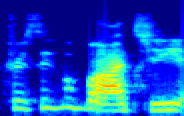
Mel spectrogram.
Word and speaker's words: Chrissy Goobache: yeah yeah so everybody um my name is chrissy gabachi as we've stated you spell it c h r i s s y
